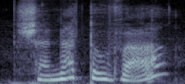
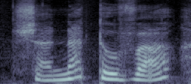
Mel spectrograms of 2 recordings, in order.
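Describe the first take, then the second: The two takes are said the same way.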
